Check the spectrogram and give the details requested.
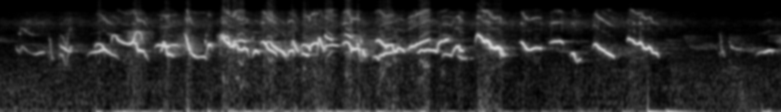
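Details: High, rapid twittering of a white-eye used as a lure for small birds, a continuous stream of sharp up-and-down chirps filling the whole stretch.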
